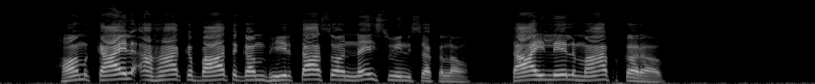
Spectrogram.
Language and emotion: Maithili, sad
